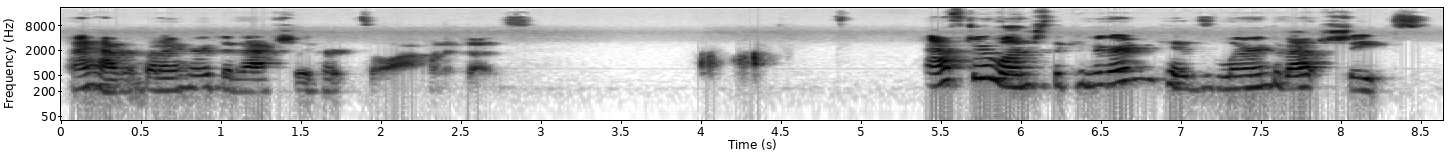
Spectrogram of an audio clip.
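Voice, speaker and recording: A woman reading a storybook aloud in an expressive, child-directed way, with chatty asides to her young listeners. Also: a little high, brisk, reverberant, low-quality recording. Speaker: school librarian reading aloud.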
